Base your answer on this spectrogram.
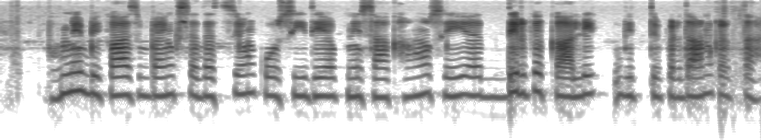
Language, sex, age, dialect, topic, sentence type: Hindi, female, 31-35, Awadhi Bundeli, banking, statement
